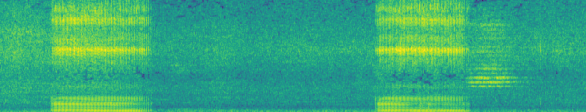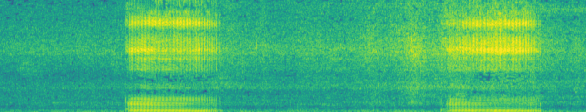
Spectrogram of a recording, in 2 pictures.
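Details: Shih Tzu dog snoring after a bath: four long, rasping, harmonic snores, each lasting about a second, recurring roughly every three seconds with quiet breathing between them.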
